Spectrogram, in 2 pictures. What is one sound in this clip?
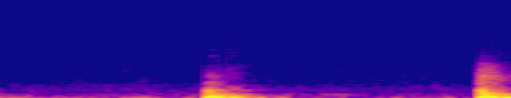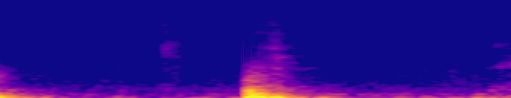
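Feet thump on a carpeted floor as a boy jumps through an exercise.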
